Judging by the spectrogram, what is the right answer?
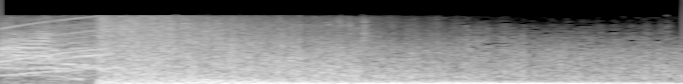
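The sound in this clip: A laser system overloads and explodes: a rising electronic whine gives way to a sudden, loud booming blast whose roaring rumble lingers to the end.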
